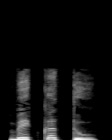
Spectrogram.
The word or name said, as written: ಬೆಕ್ಕತ್ತು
